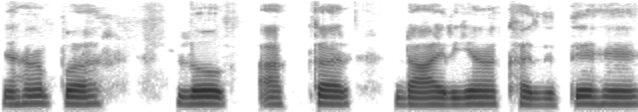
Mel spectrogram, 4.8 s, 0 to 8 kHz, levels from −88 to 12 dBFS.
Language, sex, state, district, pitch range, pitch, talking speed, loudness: Hindi, male, Bihar, Lakhisarai, 140-150 Hz, 145 Hz, 100 wpm, -16 LUFS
